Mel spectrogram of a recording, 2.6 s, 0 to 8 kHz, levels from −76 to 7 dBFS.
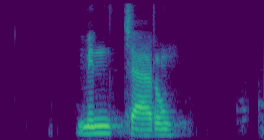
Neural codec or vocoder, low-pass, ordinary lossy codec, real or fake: none; 7.2 kHz; AAC, 32 kbps; real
